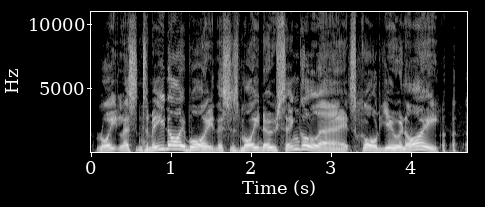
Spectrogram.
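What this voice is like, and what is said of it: Put-on rural Ipswich English accent. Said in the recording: “in Ipswich, they talk like ... It's like super it's farmery.”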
